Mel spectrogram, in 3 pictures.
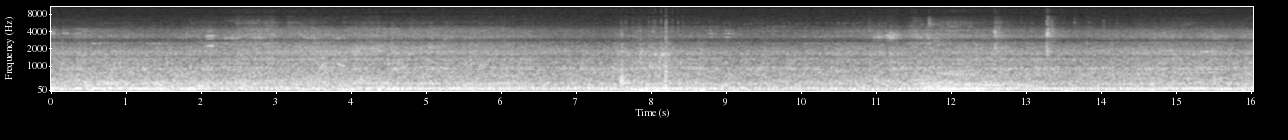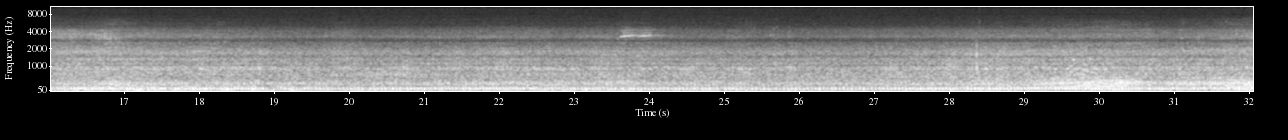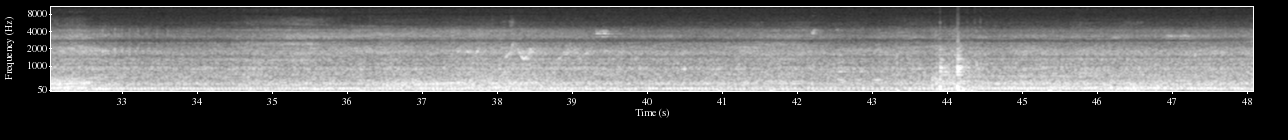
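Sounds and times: road and wind noise: 0:00.0 - 0:48.0.

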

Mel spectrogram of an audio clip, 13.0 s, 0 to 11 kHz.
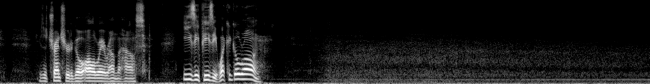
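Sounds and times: distant engine humming: 0:05.2 - 0:13.0
rushing noise: 0:06.0 - 0:13.0.

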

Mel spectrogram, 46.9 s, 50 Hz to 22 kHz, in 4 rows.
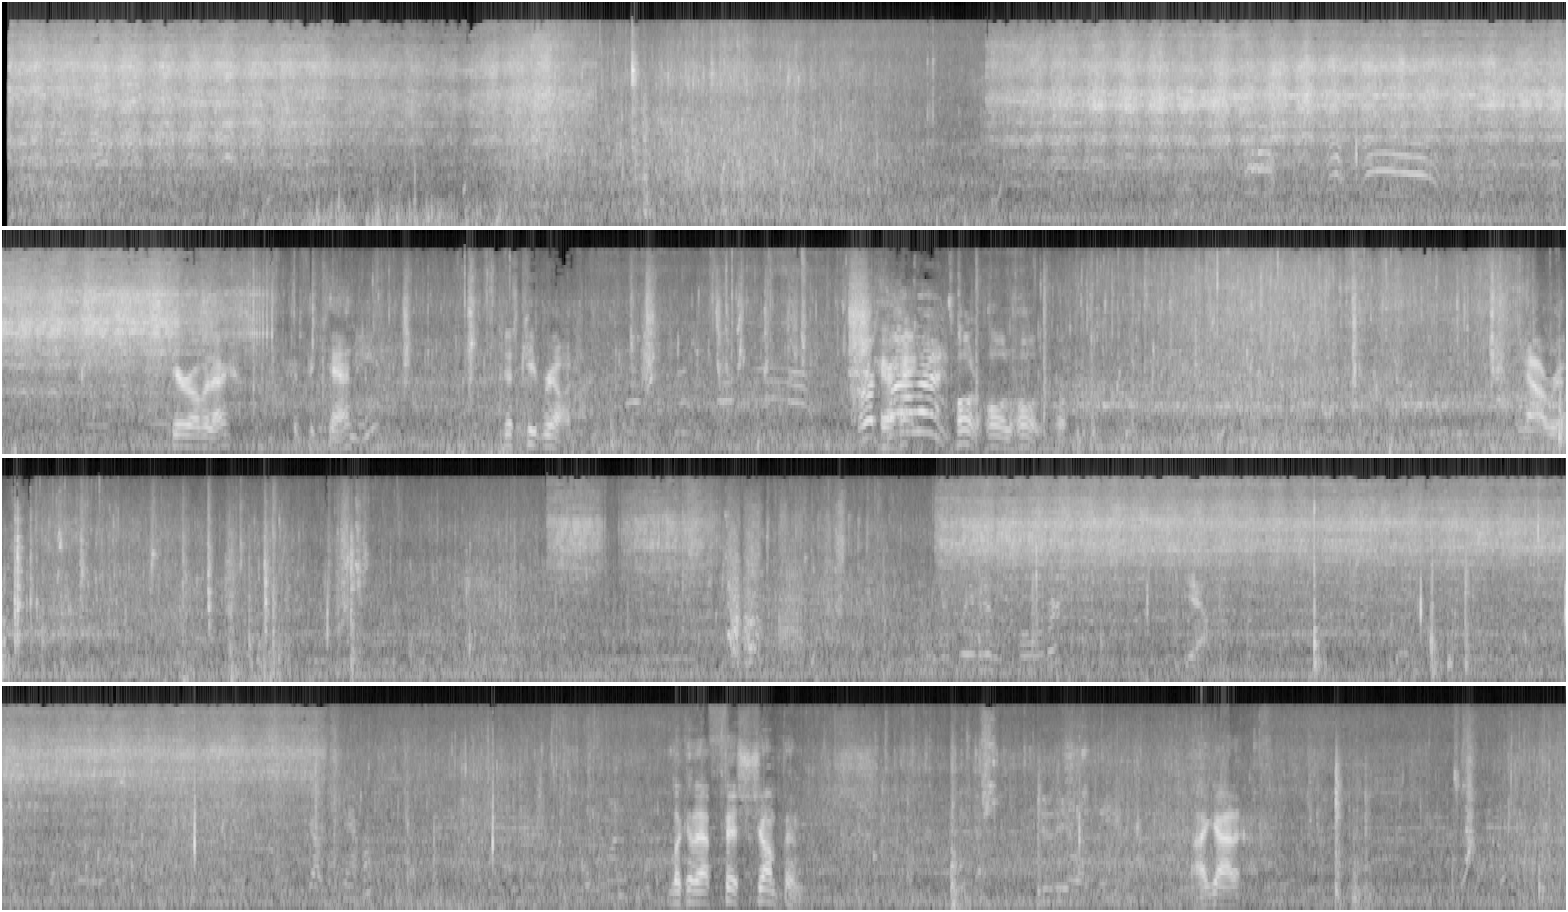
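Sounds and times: boat motor running: 0:00.0 - 0:46.9
choppy water splashing: 0:00.0 - 0:46.9
wind on microphone: 0:00.3 - 0:07.8
wind buffeting microphone: 0:01.8 - 0:07.5, 0:13.8 - 0:18.1.

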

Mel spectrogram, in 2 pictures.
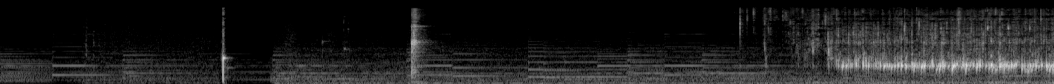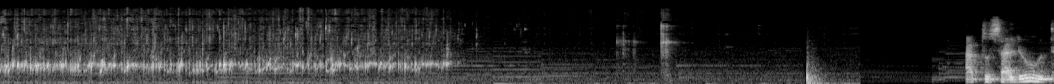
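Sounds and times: soft background music: 0:00.0 - 0:21.0
drink pouring into glass: 0:00.8 - 0:01.3, 0:07.4 - 0:16.0.

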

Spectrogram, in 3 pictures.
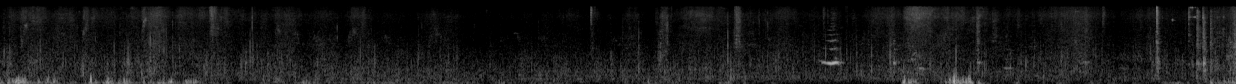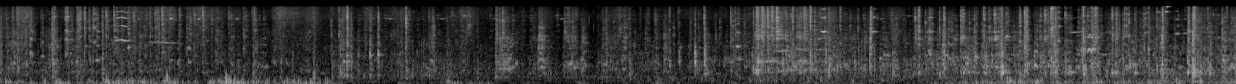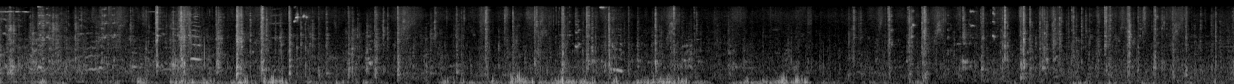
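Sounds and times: prayer wheels clattering and creaking: 0:07.7 - 0:37.0.

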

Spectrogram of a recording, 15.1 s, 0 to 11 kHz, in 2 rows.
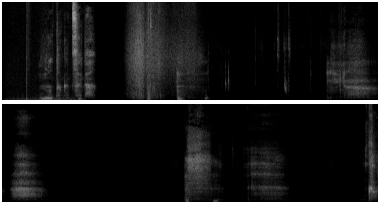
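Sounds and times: wet mouth clicks: 0:05.5 - 0:07.0.

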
